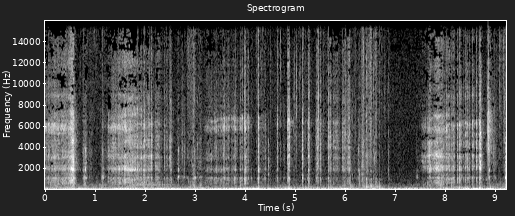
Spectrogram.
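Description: A large, dry, solid yellow bar of soap held in the hand is scraped and shaved with a utility knife blade, shedding fine crumbs. A continuous run of dry, crisp scraping and crackling strokes is heard, bright and gritty, with short sharp clicks scattered throughout and a low background rumble.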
